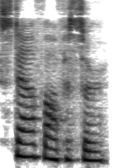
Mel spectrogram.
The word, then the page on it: staff officer: American English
